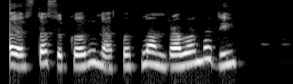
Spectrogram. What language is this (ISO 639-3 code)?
pus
